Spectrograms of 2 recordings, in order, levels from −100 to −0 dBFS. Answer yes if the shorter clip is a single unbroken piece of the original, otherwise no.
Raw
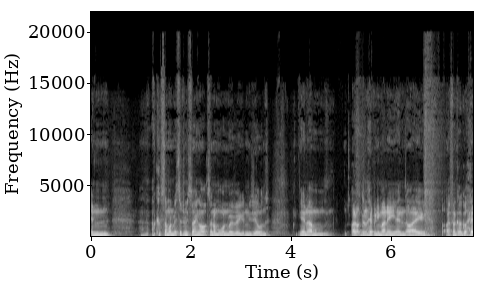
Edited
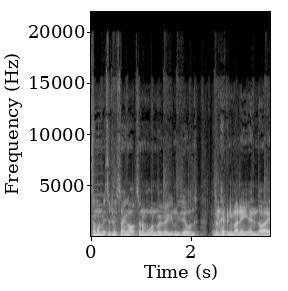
no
